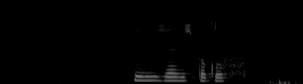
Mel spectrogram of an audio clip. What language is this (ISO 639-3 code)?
rus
